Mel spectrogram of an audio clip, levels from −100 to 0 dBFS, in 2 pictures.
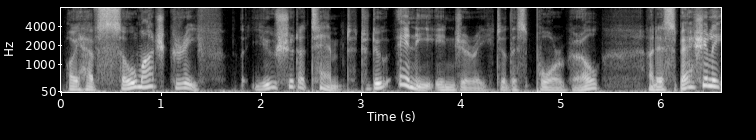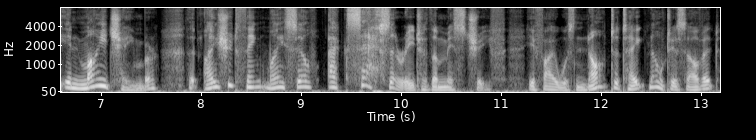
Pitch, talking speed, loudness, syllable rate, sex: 130 Hz, 180 wpm, -20 LUFS, 4.7 syllables/s, male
